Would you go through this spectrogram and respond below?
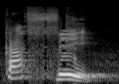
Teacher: a sílaba forte dela tônica é a última sílaba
